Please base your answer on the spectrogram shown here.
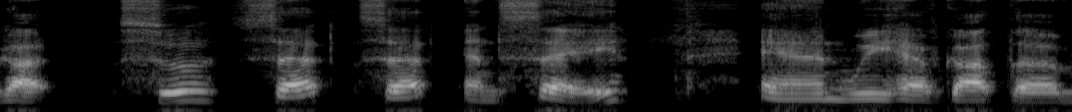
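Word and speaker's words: ces: is going to be say so the S is silent but the Amy except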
